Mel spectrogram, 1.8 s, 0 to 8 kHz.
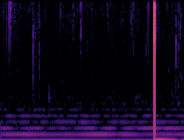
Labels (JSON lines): {"label": "biophony, midshipman", "recorder": "SoundTrap 500"}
